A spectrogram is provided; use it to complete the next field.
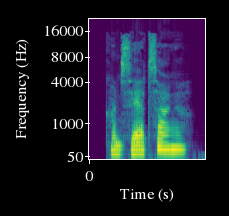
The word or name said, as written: koncertsanger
